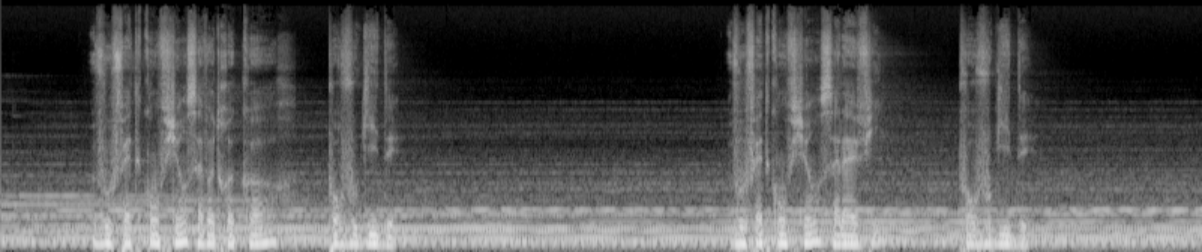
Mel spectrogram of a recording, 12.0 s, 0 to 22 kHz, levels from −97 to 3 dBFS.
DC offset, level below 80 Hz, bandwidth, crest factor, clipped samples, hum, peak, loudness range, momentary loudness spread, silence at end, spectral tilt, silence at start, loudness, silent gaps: under 0.1%; -32 dBFS; 17.5 kHz; 16 dB; under 0.1%; none; -2 dBFS; 5 LU; 10 LU; 0 s; -6.5 dB/octave; 0 s; -18 LUFS; none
